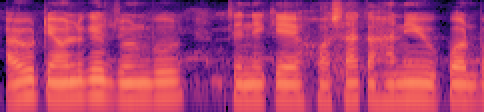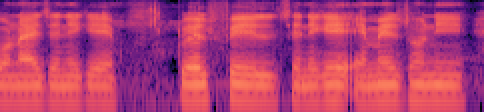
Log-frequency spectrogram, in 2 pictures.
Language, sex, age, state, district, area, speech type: Assamese, male, 18-30, Assam, Charaideo, urban, spontaneous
